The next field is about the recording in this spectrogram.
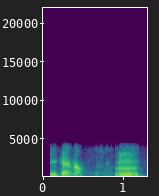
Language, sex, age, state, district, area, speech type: Sindhi, male, 30-45, Gujarat, Kutch, rural, conversation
